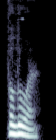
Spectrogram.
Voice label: "velour", us female

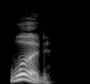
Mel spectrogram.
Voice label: "wood", US English, male; everyone-can-use-english

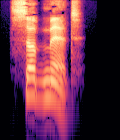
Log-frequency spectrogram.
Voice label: "submit", us male

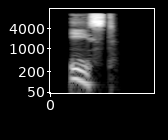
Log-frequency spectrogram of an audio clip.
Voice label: "east" us male

